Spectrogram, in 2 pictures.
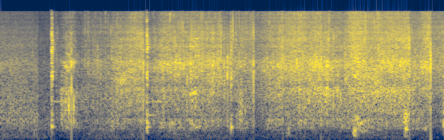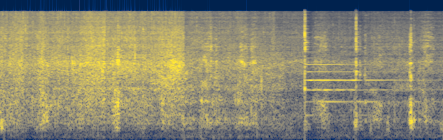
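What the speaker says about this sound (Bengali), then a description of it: "খাসি মাংস রান্নার জন্য মশলা বেশ ভালো করে কষে নিয়েছি, একদম লাল লাল করে মশলা কষেছি" Spice paste for mutton curry fries in a pan with a continuous close hiss and sizzle, broken by sharp scrapes and taps of a stirring spoon, with no voices.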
